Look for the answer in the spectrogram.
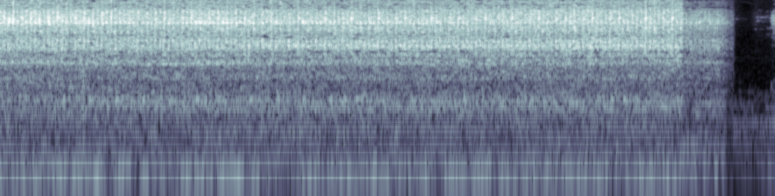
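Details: Car engine at idle: an uneven, loose knocking beat near four per second under hissy background, the stumble of a suspected misfiring cylinder. The misfire is diagnosed with a scan tool's misfire counters and power balance test.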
